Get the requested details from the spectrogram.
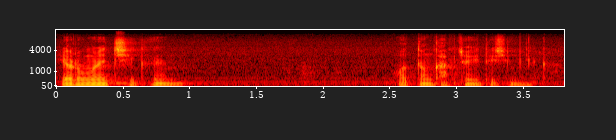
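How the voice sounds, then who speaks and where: A man in his thirties or forties preaching a sermon, telling a family story and swinging from hushed, near-whispered lines to loud, excited ones while asking the congregation questions. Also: low voice, normal speed, gravelly, a little hiss or hum. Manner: addresses the congregation directly with questions.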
